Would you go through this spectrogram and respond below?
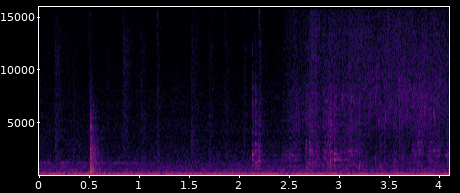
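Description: Vegetable oil and a knob of butter sizzling in a hot pan before a sirloin steak goes in, a steady close frying hiss with a few clinks and stirring sounds on top.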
